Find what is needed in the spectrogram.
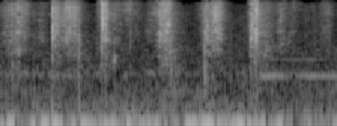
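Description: A tarot deck being shuffled by hand: an uneven run of quick, sharp card snaps and slaps, several each second.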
